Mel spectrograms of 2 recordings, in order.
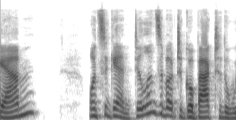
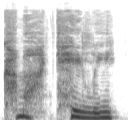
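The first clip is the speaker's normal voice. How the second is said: whisper. Retold or imitated. Caller whispering to herself on the 911 call, hushed. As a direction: barely breathe the words out. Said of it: "you hear Dylan whisper".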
